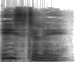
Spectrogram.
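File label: "easterly", British English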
